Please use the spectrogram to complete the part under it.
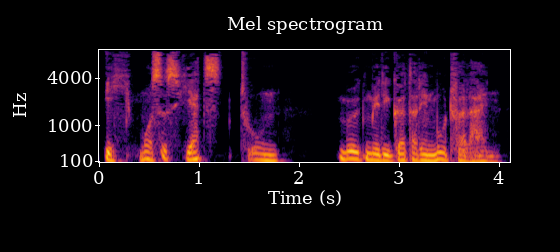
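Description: A man voicing a nervous, earnest young noble girl who speaks softly and pleadingly, in a slightly muffled audiobook recording. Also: medium pitch, a little slow, slightly rough, no room sound, voice pushed up. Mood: inner resolve. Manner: soft, pleading.

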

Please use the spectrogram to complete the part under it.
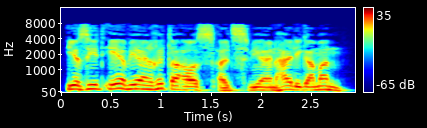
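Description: A man's voice: brisk, no room sound, close to an everyday voice. A man voicing an earnest, grave young woman warrior in an audiobook, raising and pushing his voice for her lines. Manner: higher, louder put-on voice, questioning. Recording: dull muffled recording.

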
